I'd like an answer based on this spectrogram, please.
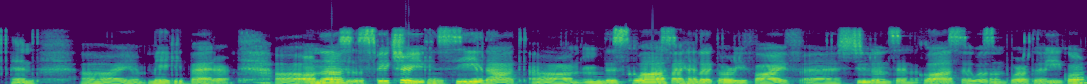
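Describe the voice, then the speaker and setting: Against noticeable background noise, a woman with a non-native accent and fairly low pitch speaks at a fairly slow pace with fairly even intonation. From Ukraine. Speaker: nail artist and educator. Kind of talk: live stream talk. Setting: live stream. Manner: hesitant, many filler sounds.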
